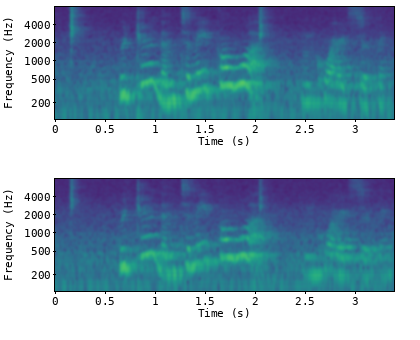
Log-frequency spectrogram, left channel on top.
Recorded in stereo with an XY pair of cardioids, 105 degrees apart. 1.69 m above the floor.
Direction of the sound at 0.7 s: 5° left.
